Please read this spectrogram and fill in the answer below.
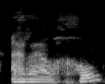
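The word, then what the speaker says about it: Araújo: in of course uh Ronald Arjo is the Brazilian pronunciation or aro because he was born in Uruguay uh the more Spanish pronunciation but um actually in Brazilian it would be a because the R is like an H as I found out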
